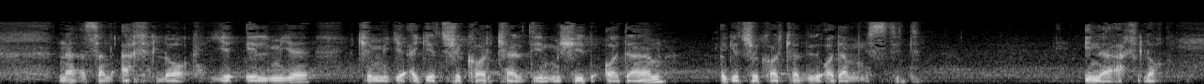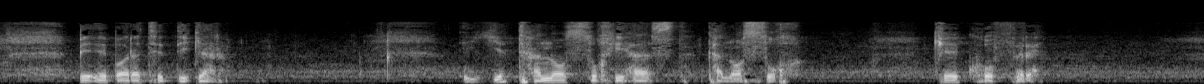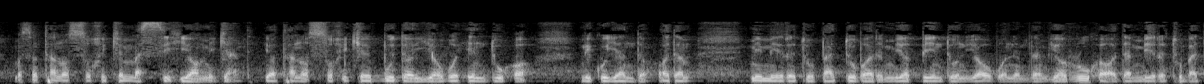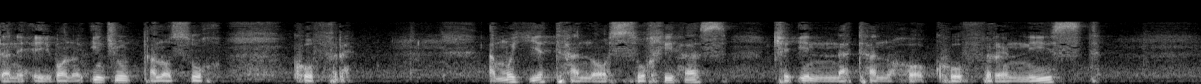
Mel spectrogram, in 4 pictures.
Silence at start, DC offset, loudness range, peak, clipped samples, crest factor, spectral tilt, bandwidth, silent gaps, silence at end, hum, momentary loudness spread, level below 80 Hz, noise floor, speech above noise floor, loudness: 0 s; under 0.1%; 5 LU; -2 dBFS; under 0.1%; 16 dB; -5.5 dB/octave; 7.8 kHz; none; 0.05 s; none; 16 LU; -54 dBFS; -41 dBFS; 24 dB; -17 LUFS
